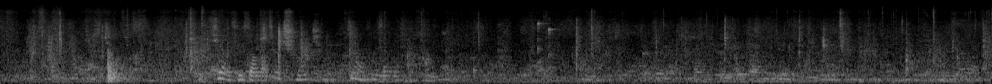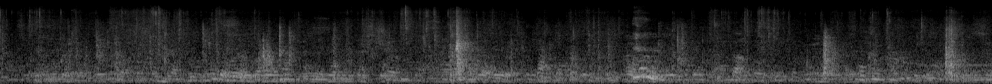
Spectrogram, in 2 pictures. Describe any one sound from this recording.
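A crowd of people murmurs and chatters in a large room.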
